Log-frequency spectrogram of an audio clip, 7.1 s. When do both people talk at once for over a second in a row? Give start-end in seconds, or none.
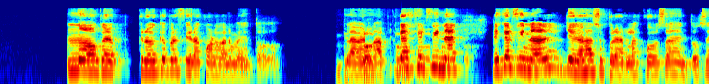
3.4-4.8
